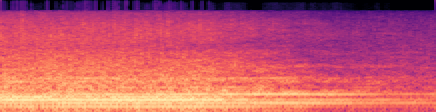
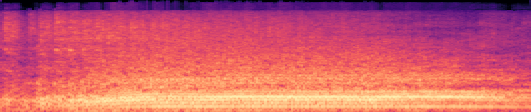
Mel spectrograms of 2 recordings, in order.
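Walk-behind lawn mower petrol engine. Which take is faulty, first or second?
second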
